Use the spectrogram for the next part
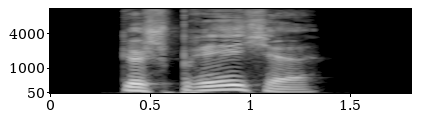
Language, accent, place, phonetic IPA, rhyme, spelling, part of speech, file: German, Germany, Berlin, [ɡəˈʃpʁɛːçə], -ɛːçə, Gespräche, noun, De-Gespräche.ogg
- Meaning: nominative/accusative/genitive plural of Gespräch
